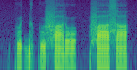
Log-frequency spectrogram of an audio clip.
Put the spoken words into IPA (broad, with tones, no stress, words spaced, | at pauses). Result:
kʷe˦˨ɡ͡bɨ˧kʷɨ˧ fa˦˨ɾo˧ | faː˦sa˧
